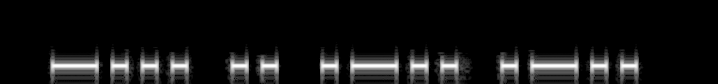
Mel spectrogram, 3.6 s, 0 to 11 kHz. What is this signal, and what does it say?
Morse code, heard as a keyed tone, about 16 wpm, 600 Hz. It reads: BILL
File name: CW / Practice / 500MostCommonEnglishWords16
